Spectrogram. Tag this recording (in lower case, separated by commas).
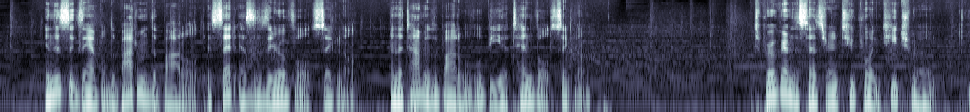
music, speech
